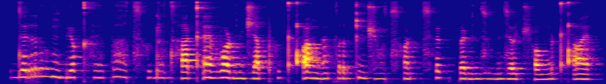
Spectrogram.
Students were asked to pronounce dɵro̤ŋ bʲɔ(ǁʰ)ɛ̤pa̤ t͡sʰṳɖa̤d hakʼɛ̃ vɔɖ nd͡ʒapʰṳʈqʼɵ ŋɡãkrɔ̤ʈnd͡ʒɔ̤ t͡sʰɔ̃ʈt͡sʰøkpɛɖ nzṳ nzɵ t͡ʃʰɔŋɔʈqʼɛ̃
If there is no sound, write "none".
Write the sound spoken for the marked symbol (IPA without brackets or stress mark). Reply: kʰ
